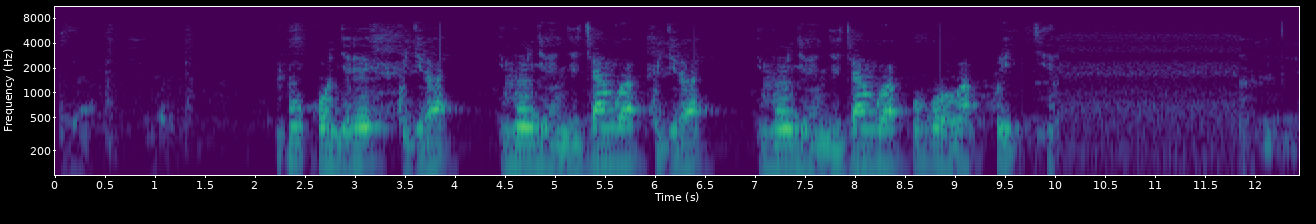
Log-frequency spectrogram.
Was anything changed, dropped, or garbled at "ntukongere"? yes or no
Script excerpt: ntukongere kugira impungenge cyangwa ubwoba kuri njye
no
